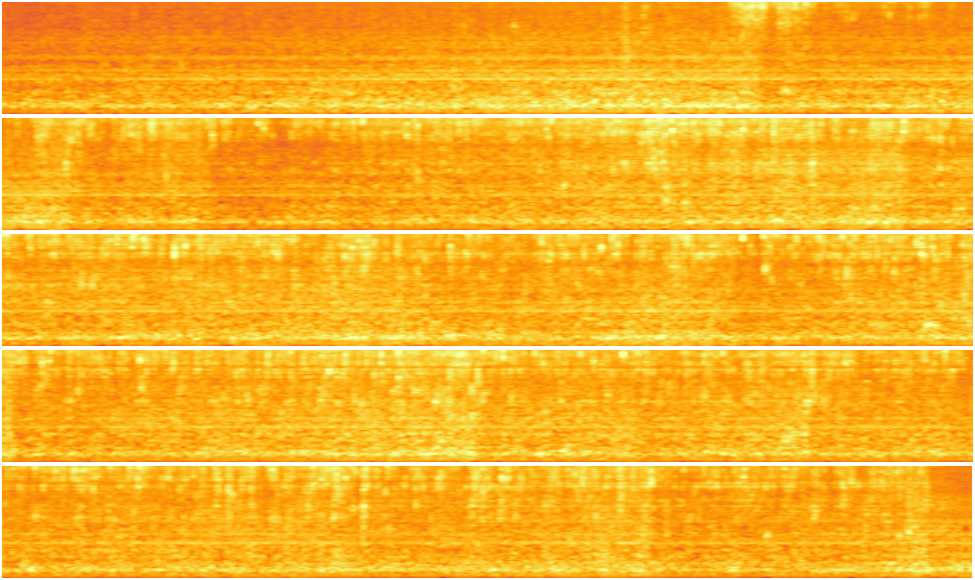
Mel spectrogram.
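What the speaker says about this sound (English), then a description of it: "it just sucks the organic waste, which is lighter than the sand, up off the top with a bit of water down into your bucket" Aquarium gravel cleaner siphoning water from a sand-bottom tank into a bucket, giving a steady, close gushing and trickling flow that runs almost unbroken for the whole stretch.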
